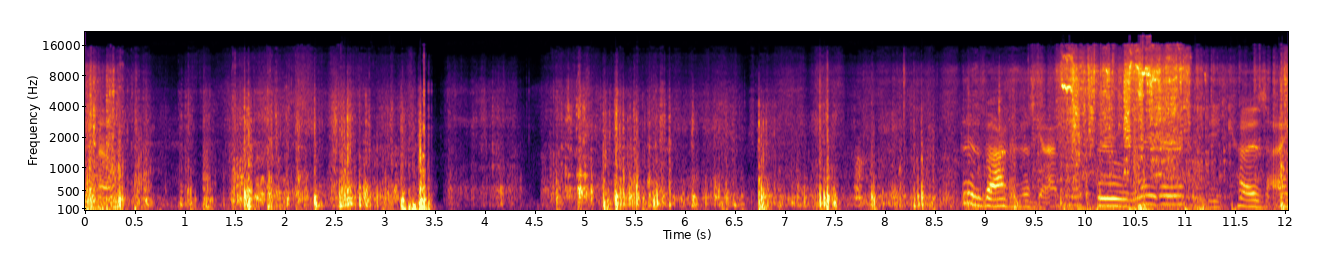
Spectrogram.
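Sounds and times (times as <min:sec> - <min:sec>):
objects clattering in boxes: 0:00.0 - 0:12.0.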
